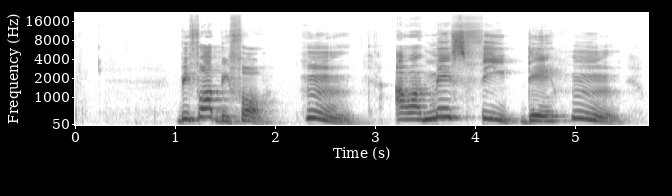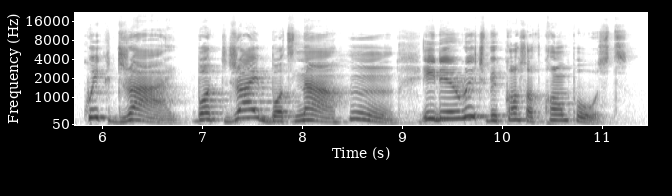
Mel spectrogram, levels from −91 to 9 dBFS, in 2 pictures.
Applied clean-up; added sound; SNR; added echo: none; none; none; none.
